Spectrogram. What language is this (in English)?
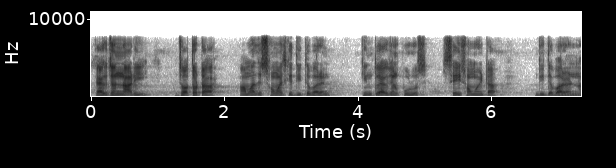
Bangla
